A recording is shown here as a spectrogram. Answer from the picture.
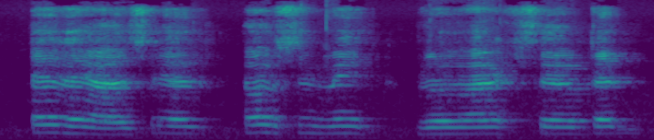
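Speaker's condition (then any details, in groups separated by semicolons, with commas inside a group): ALS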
